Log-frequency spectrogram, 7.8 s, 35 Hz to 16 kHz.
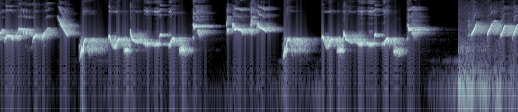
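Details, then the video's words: White-rumped shama, morning song used to stimulate captive birds to sing: rich, varied whistled phrases with sweeping rising and falling notes and rapid warbles, short pauses between phrases, and a brief burst of noise near the end. "Pancingan Murai Pagi WHITE-RUMPET SHAMA 100% AMPUH buat Pancingan murai batu pastol agar bunyi"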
